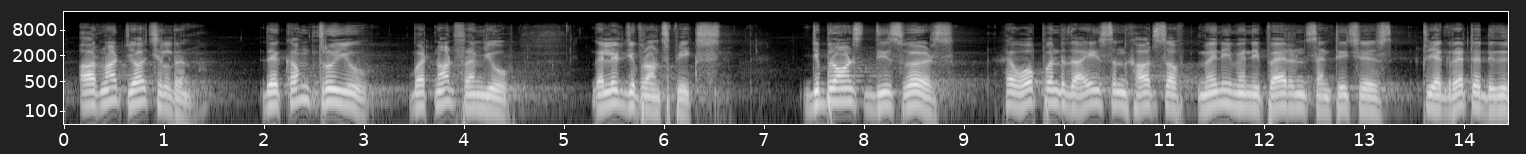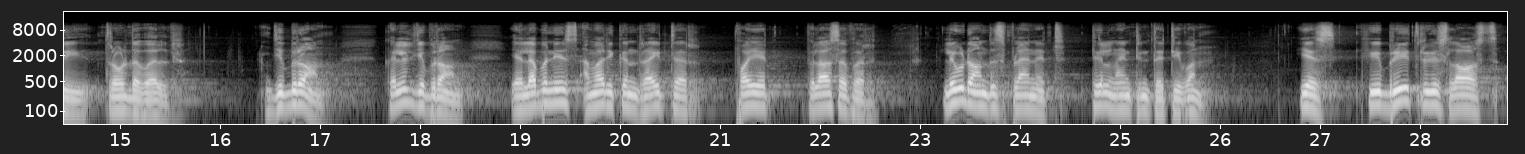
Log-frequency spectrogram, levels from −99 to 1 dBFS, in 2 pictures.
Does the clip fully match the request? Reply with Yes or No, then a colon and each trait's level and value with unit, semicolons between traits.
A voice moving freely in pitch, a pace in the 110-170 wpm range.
No: average, 4.0 semitones; average, 115 wpm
